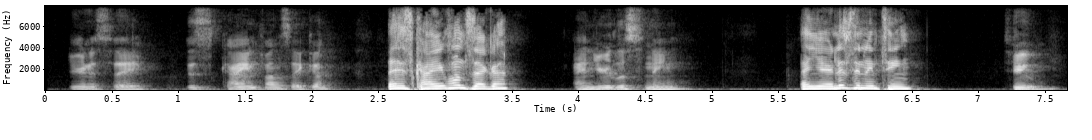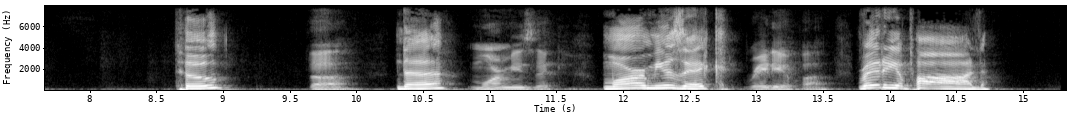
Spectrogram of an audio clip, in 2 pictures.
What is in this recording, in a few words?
promo long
